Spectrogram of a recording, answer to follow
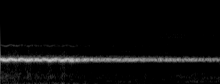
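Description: Film trailer music ending on a single held high note with a slight waver, fading away about halfway through as the lower accompanying notes drop out.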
